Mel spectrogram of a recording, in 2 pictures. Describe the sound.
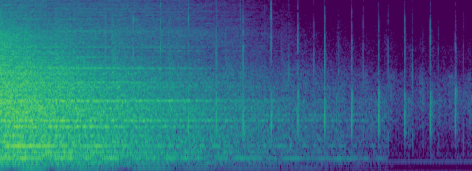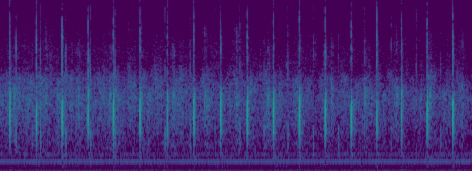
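An audience applauds to welcome a speaker. A full wash of clapping gradually fades over several seconds and settles into steady, rhythmic clapping with many sharp, evenly spaced claps.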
